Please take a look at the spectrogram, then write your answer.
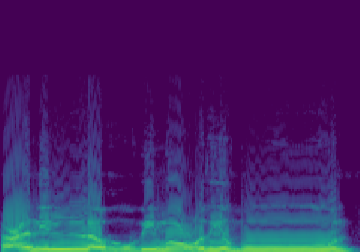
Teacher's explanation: आइन को निकालें वस्ते हल्क से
